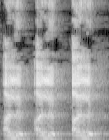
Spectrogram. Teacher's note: सबसे बड़ी गलती क्या होती है लाम के ऊपर हमसे कलकल हो जाता है हम कैसे पढ़ते हैं अल अल अल जबकि ये इसका मखर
